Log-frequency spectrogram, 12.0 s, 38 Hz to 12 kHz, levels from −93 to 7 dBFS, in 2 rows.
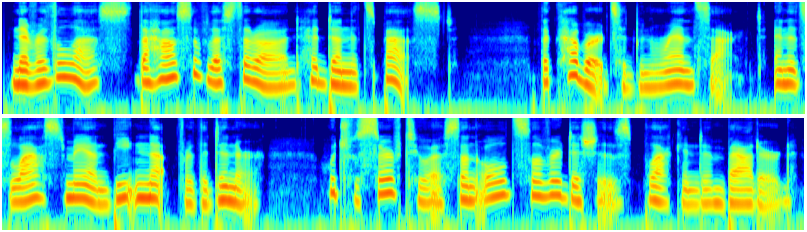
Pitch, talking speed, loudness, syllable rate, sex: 190 Hz, 175 wpm, -21 LUFS, 5.1 syllables/s, female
